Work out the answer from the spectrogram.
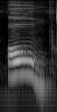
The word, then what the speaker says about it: of: ওকে, সো এখানে যেটা আমি বলছি তোমাদেরকে সেটা হচ্ছে, এখানে দেখো অব হচ্ছে সঠিক উচ্চারণ।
